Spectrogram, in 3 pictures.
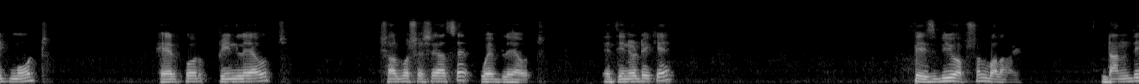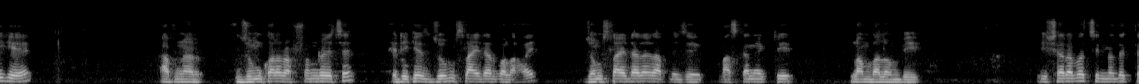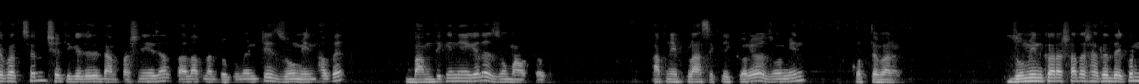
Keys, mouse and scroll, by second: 23.4-34.1 drag.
